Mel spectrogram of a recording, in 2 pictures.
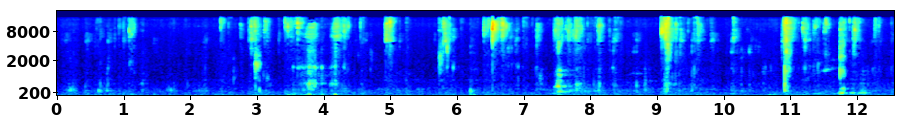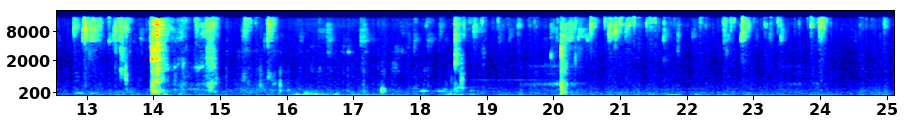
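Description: Close-miked eating of soft-cooked spicy chicken feet: irregular bites and chewing clicks, with the loudest bite about fourteen seconds in.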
